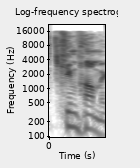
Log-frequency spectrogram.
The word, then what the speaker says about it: Chimham: It's pronounced as Chimham, actually, in Hebrew.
